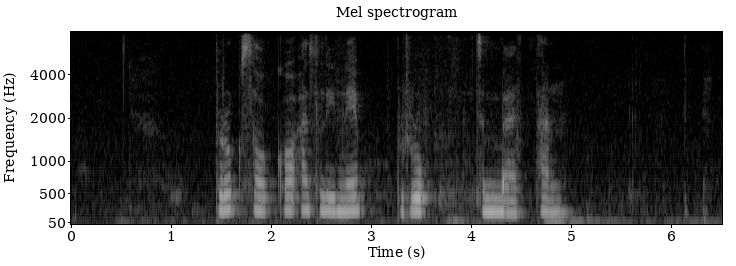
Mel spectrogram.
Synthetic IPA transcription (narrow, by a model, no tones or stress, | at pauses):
b̥ɾʊksɔkɔʔasline | b̥ɾʊk̚ʒ̥əmbat̪an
